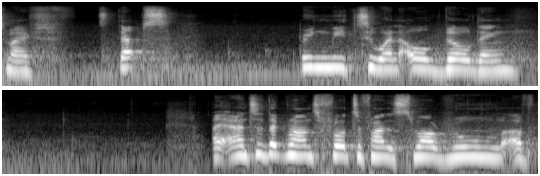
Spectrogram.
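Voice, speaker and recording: High-voiced man reading a story aloud. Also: a little hiss or hum. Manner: steady reading with occasional slips and restarts. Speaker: streamer.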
